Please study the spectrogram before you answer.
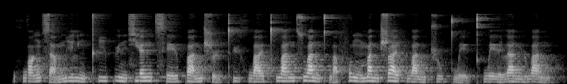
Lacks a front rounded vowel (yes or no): no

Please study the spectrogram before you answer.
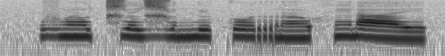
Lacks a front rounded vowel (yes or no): no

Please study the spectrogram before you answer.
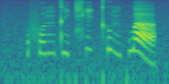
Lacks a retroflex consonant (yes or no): yes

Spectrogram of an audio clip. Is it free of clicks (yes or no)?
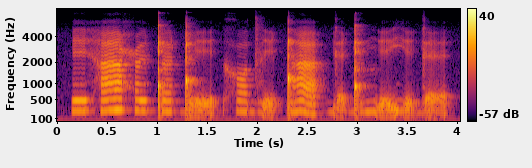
no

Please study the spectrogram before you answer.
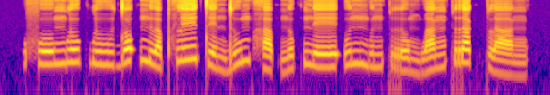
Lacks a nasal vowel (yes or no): yes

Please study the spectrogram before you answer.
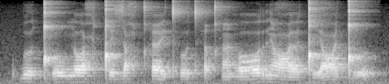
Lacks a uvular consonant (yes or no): no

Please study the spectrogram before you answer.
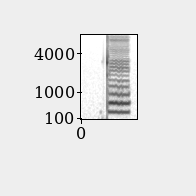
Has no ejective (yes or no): yes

